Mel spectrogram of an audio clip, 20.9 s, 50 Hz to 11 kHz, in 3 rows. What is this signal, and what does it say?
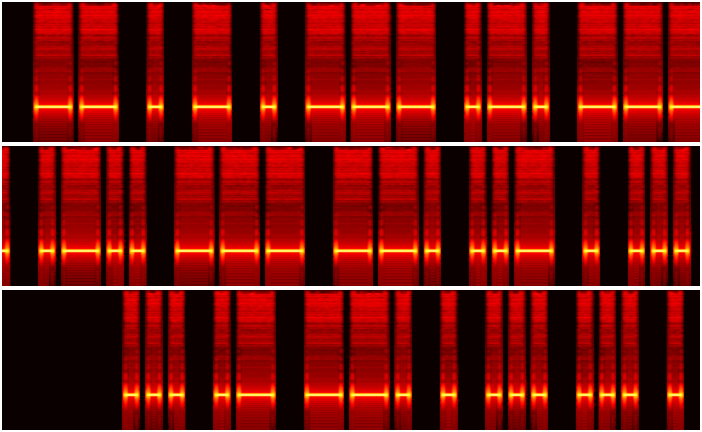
Morse code, heard as a keyed tone, about 10 wpm, 800 Hz. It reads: METEOROLOGUES SAGESSE
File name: morse mp3 / revision francais 10 mots minute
